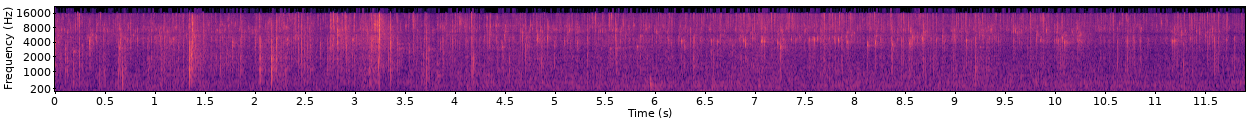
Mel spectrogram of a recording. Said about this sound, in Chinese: 翻面以后，继续中火慢烙，一定不要开大火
